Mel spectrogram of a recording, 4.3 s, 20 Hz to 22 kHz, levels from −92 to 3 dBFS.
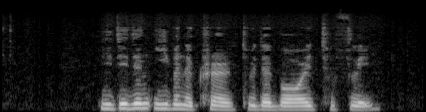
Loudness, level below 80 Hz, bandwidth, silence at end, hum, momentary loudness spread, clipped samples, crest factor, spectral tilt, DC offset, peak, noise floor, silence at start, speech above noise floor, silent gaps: -26 LUFS; -66 dBFS; 12.5 kHz; 0.45 s; none; 9 LU; under 0.1%; 16 dB; -7.5 dB/octave; under 0.1%; -10 dBFS; -71 dBFS; 1 s; 46 dB; none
